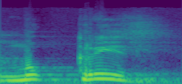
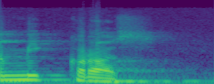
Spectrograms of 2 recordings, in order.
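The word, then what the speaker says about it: Mikraz: Kalau yang punya buku terjemahan itu di terjemahan ditulisnya Mukriz. Ini keliru. Namanya Mikros, bukan Mukriz, bacanya Mikros.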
